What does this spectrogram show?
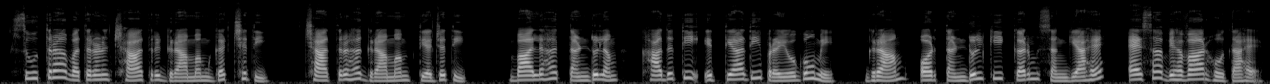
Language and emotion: Hindi, neutral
